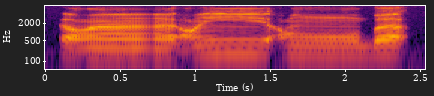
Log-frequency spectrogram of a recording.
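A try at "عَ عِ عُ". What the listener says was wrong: Ulangi, masih ke hidung itu. A I U U. Masih ke hidung.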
